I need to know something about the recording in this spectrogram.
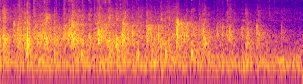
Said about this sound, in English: Anyway, thanks, guys. Great. Have a seat. Clap them. That was good, lads.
